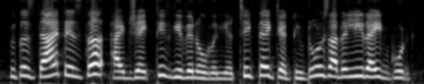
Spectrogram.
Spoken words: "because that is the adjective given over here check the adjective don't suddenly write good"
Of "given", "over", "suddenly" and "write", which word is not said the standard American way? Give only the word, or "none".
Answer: suddenly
